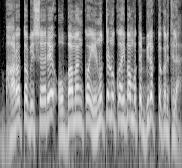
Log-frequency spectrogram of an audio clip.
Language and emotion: Odia, angry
